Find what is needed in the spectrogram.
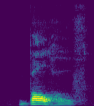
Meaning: headset; a bicycle part that connects the fork to the frame
- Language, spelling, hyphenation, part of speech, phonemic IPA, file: Dutch, balhoofd, bal‧hoofd, noun, /ˈbɑl.ɦoːft/, Nl-balhoofd.ogg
